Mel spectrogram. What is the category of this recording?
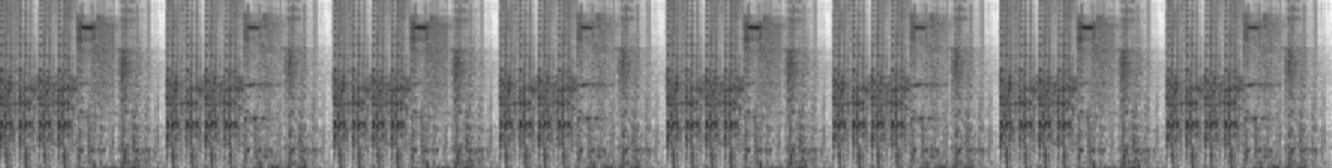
Instrument samples > Percussion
